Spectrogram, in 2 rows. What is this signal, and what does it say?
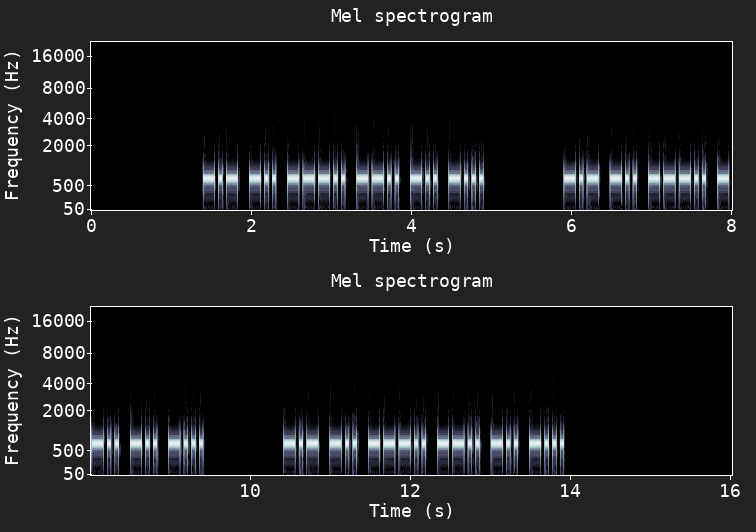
Morse code, heard as a keyed tone, about 25 wpm, 700 Hz. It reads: KD8ZDB KD8ZDB KD8ZDB
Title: USA Call Signs - 6 Characters - Repeated 3x - 25wpm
